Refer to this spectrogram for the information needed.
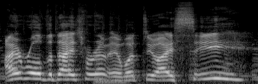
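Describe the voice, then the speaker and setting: Male storyteller host for tabletop gaming video: bright, forceful high voice, theatrical and playful delivery. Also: normal speed. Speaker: video host and game master. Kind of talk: animated scripted storytelling of a tabletop campaign.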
